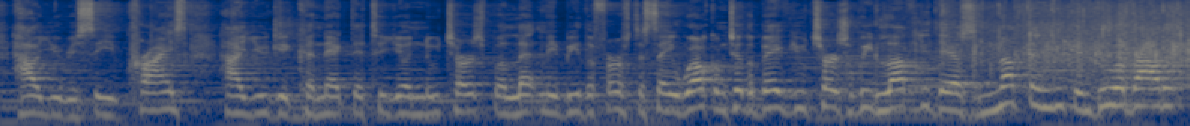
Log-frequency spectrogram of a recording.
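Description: A hoarse male pastor with a slightly raised pitch calls people forward, coaxing them again and again. He is recorded live in a church sanctuary over a sound system. Music plays underneath and the congregation is audible. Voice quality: hoarse, losing his voice. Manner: urgent repeated coaxing, preacherly. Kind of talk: altar call and announcements at a church service.

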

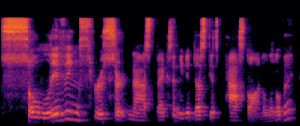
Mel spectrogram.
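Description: A man's voice: medium pitch, huge pitch swings, moderate pace, fairly bright tone, low-quality recording. A man talking in a long-form interview over a video link, explaining things conversationally and rephrasing for emphasis. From Canada, Ukrainian diaspora family. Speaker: interview guest, businessperson.

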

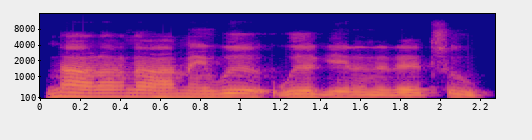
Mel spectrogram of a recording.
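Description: A man's voice: medium pitch, fairly quick, smooth, dull audio. A man hosting a casual chat, laid-back and slangy. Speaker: host.

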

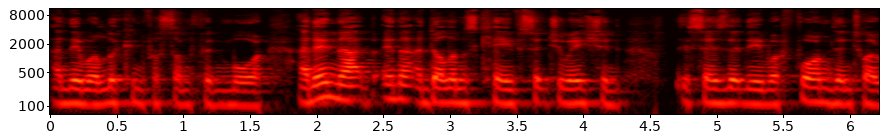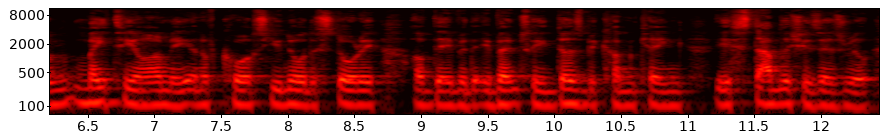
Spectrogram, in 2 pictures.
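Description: A middle-aged man from Scotland with a softened Scottish accent, co-hosting a church podcast in an earnest, storytelling way. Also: fairly low pitch, little pitch movement, a little fast. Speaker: podcast co-host, church leader. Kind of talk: casual chat.

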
